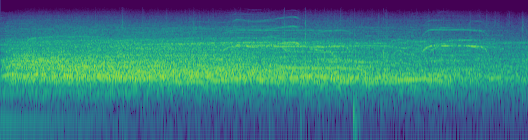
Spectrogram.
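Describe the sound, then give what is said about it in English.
A large concert crowd roars with sustained cheering, with shrill whoops and whistles cutting through. The noise stays loud and dense throughout, easing slightly near the end. “We're arguing over which crowd was better, last night or tonight.”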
